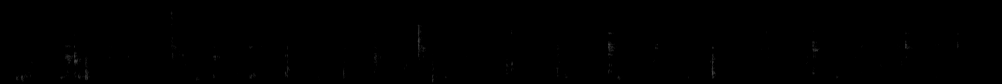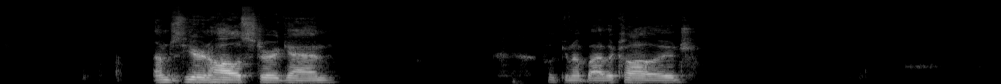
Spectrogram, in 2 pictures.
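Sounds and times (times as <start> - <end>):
wet mouth chewing clicks: 0.5 - 11.5.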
